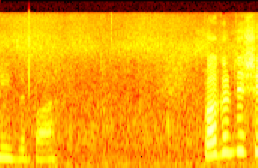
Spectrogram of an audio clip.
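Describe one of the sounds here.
Hooves thud softly on sand as a horse walks.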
